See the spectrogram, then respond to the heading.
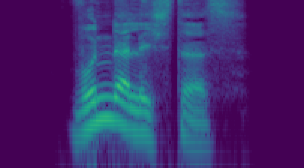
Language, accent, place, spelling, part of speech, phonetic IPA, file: German, Germany, Berlin, wunderlichstes, adjective, [ˈvʊndɐlɪçstəs], De-wunderlichstes.ogg
- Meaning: strong/mixed nominative/accusative neuter singular superlative degree of wunderlich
